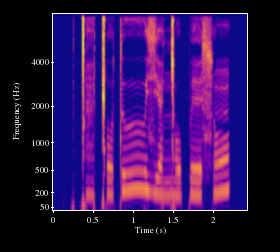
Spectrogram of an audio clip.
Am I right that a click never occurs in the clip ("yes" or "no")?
no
